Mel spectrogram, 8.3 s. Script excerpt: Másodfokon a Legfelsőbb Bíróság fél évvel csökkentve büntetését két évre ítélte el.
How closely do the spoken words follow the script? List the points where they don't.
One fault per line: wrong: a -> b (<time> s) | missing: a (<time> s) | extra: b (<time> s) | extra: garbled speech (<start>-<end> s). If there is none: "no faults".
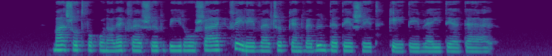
no faults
